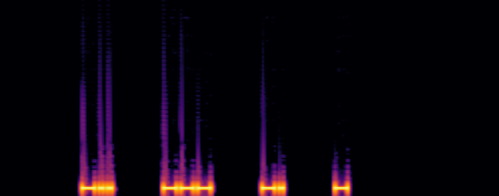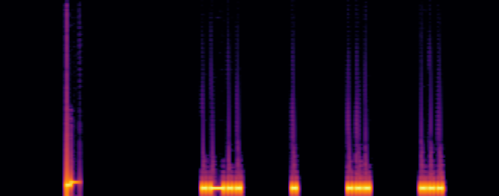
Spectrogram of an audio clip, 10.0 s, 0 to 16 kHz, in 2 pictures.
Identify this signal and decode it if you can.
Morse code, heard as a keyed tone, about 28 wpm, spaced as for 13 wpm, 700 Hz. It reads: DONT LESS
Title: 4x Character Spacing - Top 500 Words - 28wpm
